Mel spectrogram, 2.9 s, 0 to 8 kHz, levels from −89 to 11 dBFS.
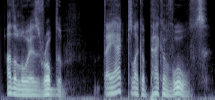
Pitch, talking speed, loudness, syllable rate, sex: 110 Hz, 230 wpm, -18 LUFS, 6.5 syllables/s, male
